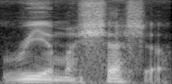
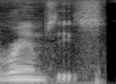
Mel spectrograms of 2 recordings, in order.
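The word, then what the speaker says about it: Ramesses: the royal name Ramsey in which was actually pronounced RI mashesha by native Egyptian speakers not Ramsey the Egyptian name in Genesis 4711 and exodus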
